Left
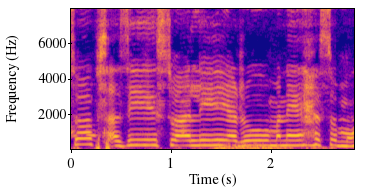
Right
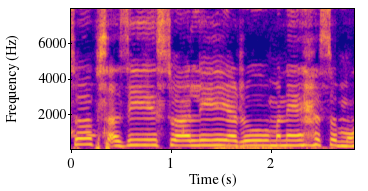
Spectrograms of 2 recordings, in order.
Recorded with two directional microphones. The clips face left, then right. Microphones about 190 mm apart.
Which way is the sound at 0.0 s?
50° right (ahead or behind).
